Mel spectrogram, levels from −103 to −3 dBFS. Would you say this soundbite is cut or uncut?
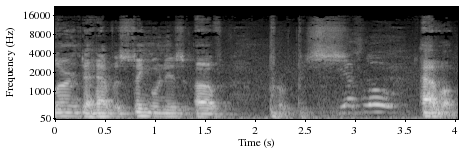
uncut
